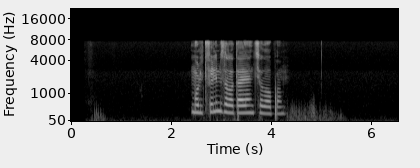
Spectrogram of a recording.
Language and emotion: Russian, neutral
